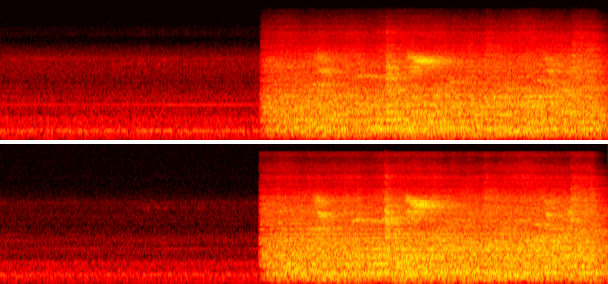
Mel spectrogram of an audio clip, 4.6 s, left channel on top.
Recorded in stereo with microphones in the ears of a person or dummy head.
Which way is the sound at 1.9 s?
75° right (ahead or behind).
